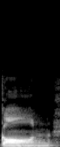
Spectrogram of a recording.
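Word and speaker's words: ก่อน: This has MYEP though, so this is gogai, MYEP, o-ang, nonu, gone.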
